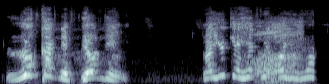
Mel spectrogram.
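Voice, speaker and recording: High-pitched man panelist, emphatic commentary. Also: expressive, normal speed, background noise. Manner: emphatic, repeats words while searching. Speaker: panelist, college teacher.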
